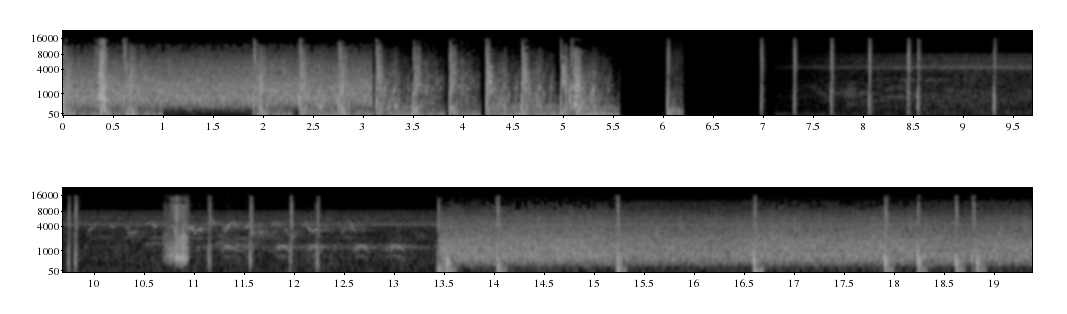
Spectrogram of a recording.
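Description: Footsteps run quickly over rock.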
